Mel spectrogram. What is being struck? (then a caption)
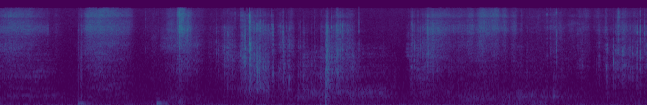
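Thin origami paper sheet. A thin square sheet of purple origami paper lies on a black cloth table as fingertips press, fold and rub creases into it. Soft, bright crinkling and rustling comes in uneven bursts, with a few sharper crisp snaps of the paper between quieter brushing.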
